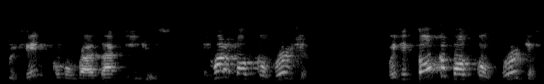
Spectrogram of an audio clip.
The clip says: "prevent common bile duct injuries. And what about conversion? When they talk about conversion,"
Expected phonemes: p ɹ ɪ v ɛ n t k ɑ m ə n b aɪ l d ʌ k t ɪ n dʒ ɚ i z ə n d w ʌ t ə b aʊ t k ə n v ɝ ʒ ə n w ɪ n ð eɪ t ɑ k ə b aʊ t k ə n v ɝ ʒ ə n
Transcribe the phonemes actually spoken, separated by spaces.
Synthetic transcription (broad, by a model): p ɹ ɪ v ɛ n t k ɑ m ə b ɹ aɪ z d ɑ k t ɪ dʒ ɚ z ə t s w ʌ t ə b aʊ t k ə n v ɝ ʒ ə n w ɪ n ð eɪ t ɑ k ə b aʊ t k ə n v ɝ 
